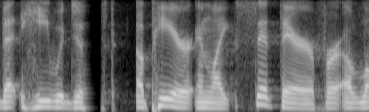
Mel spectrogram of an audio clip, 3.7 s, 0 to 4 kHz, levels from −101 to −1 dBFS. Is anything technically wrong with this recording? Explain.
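Yes, there's a call audio freeze from 0.84 to 1.03 s, between "he would" and "appear and like sit". Packets were likely held up, so the receiver stretched the last sound into a fading buzz or hiss, went silent for about 70 ms, then resumed late, nothing lost. The narrowband call path, nothing above 4 kHz, is audible throughout.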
